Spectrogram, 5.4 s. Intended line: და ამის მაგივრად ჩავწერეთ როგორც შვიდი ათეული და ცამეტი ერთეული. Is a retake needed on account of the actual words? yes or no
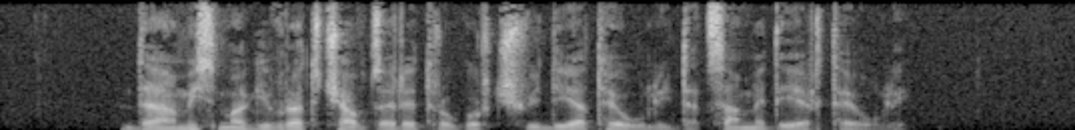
no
